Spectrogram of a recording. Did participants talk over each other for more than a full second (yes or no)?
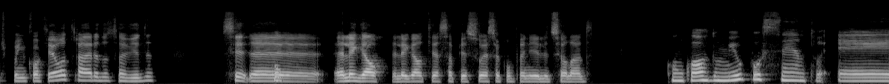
no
